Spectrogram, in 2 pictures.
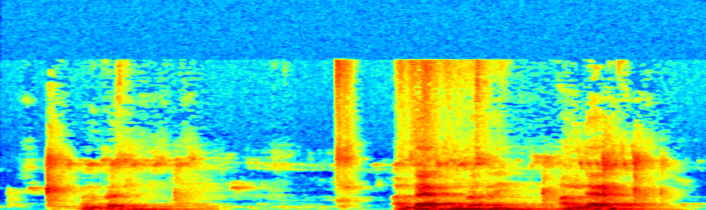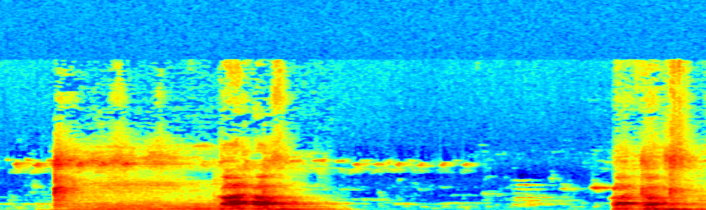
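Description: A young man speaks in a calm, explaining tone in an echoing room.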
